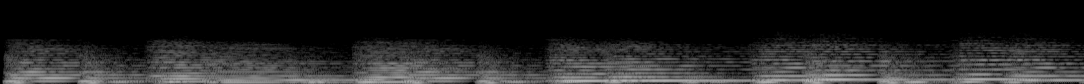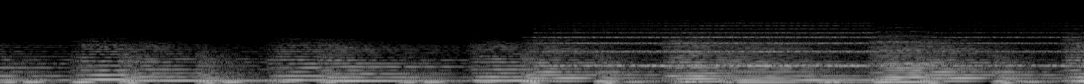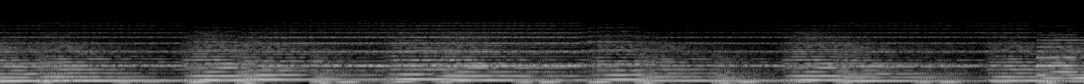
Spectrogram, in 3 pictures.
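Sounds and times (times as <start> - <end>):
film noir suspense music: 0.2 - 32.5.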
